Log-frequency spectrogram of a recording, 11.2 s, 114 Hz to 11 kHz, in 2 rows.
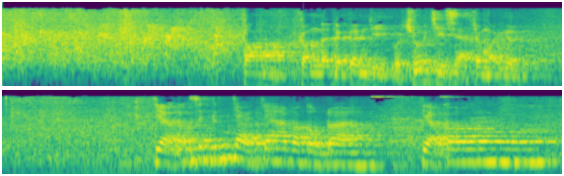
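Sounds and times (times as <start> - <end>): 
audience applause: 0.0 - 2.5
speech: 2.4 - 5.7, 7.1 - 11.2.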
